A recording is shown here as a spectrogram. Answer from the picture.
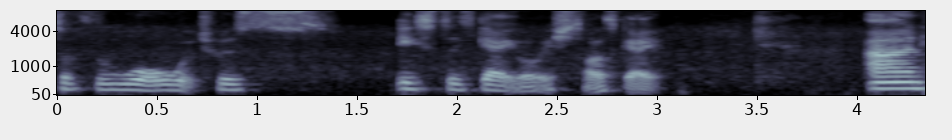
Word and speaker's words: Ishtar: And then they've also got some pieces of, I believe it's pronounced Easter, but it's spelled Ishtar, Ishtar's Gate.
